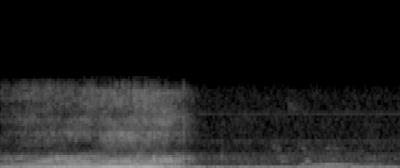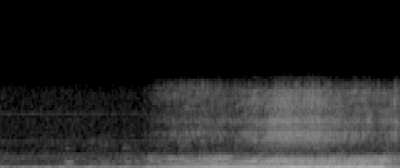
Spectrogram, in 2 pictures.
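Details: Adult man (father) snoring in sleep: loud, rough, rumbling snores, one long breath cycle rising and fading over several seconds.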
